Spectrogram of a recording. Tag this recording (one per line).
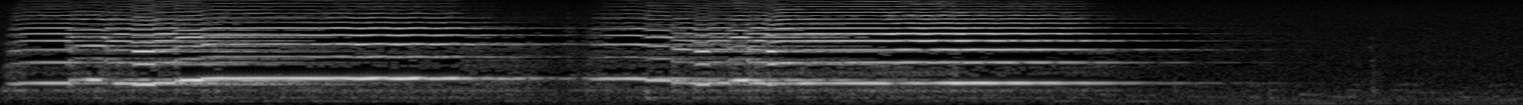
Baroque
Improvising
Ornamentation
Phrasing
Scales
Trills
Violin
